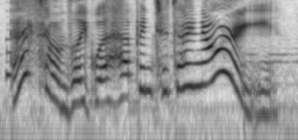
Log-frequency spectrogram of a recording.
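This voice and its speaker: A cheeky little fairy sidekick from a video game. The voice is squeaky, childlike and extremely high, bouncing around excitably, with music clearly playing behind it. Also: female voice, normal speed, exaggerated voice. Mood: curious. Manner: blurting, refers to herself by name. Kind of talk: scripted video game character acting.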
